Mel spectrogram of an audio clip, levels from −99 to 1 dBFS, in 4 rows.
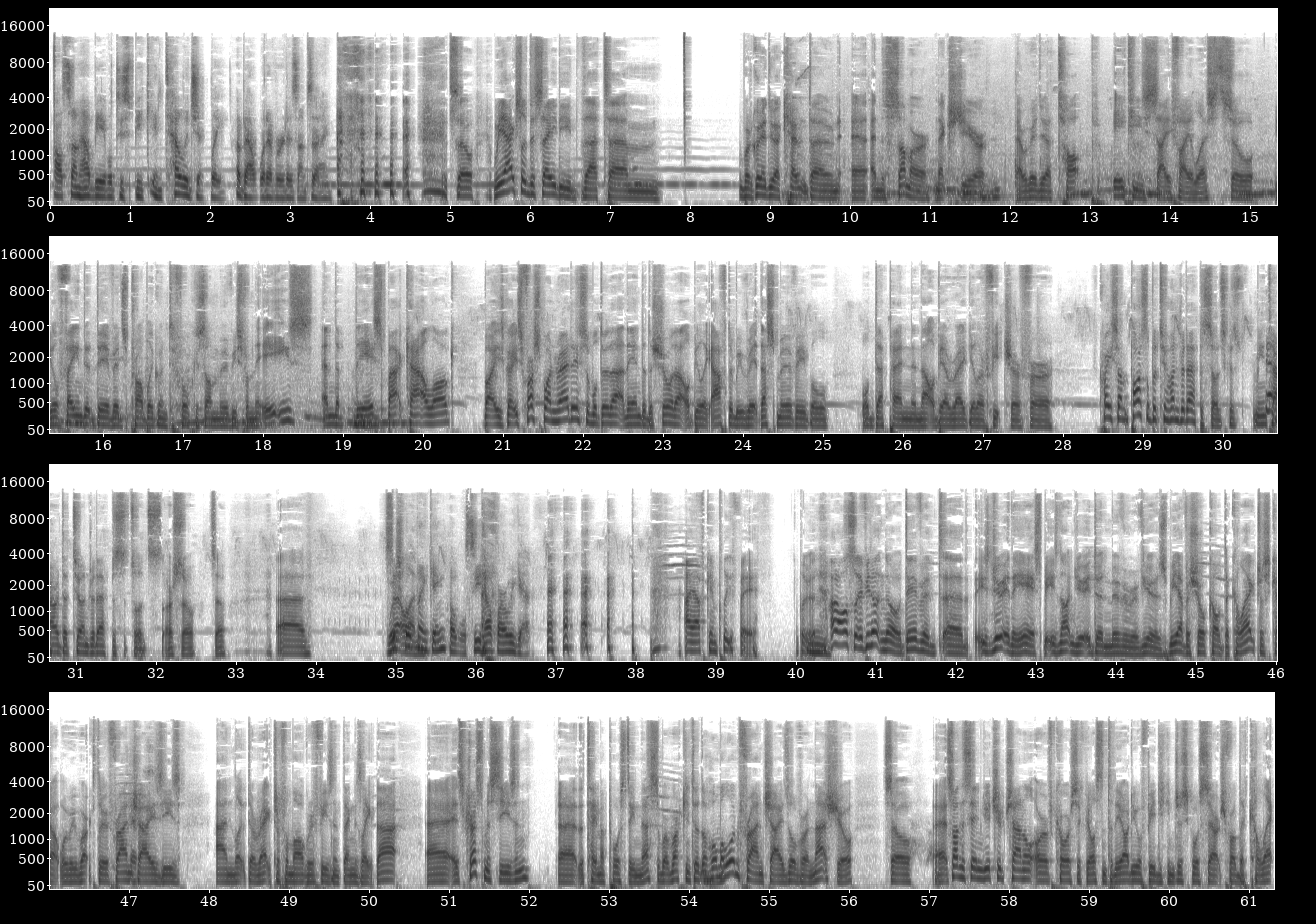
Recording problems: garbled, watery; slightly; nothing above 12.5 kHz
animal sounds; noticeable; throughout; 15 dB below the speech

